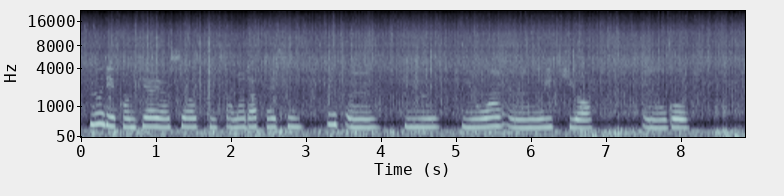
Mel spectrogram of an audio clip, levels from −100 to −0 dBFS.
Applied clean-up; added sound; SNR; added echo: none; Rain; 3 dB; none.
